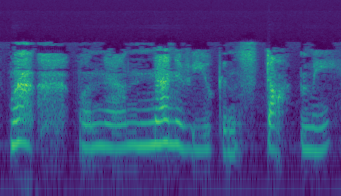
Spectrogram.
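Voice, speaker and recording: High, creaky, childlike madwoman. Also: level tone, slow, full character voice. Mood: taunting triumph. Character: unhinged childlike murderous woman, playfully menacing. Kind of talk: old-time radio horror drama acting. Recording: dull old radio recording, faint noise.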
